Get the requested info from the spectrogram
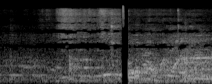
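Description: Young children's voices chattering, with no single clear speaker. The sound drops out for an instant about a second in.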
